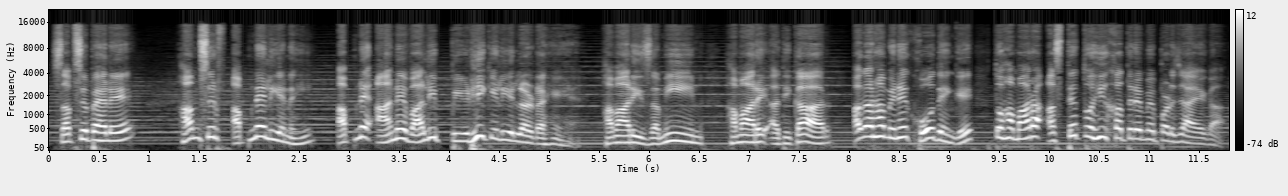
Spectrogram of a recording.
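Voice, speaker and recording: A man's voice: sits high, sing-song, normal speed, soft background music. A man voicing a determined village man who rallies others in an earnest, rousing way. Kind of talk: cartoon story voice acting.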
